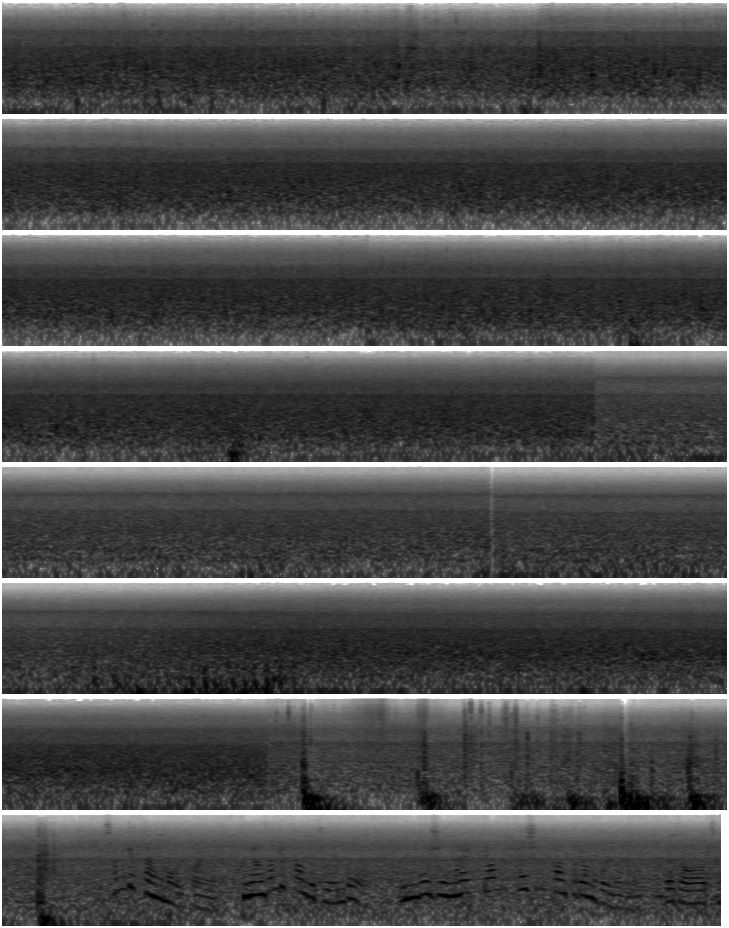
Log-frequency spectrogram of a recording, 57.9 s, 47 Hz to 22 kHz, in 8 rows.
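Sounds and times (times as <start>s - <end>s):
stream rushing: 0.0s - 27.6s, 45.2s - 54.7s.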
